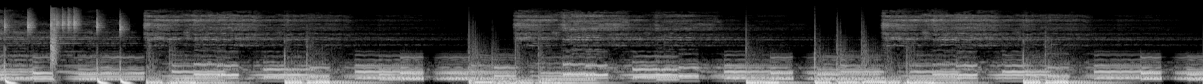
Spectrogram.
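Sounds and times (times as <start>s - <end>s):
music with heavy bass beat: 0.0s - 2.2s.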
